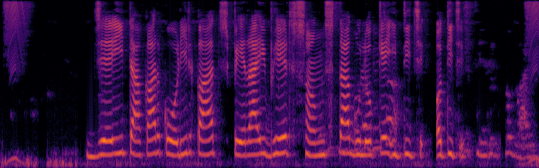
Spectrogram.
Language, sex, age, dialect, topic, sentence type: Bengali, female, 18-24, Western, banking, statement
